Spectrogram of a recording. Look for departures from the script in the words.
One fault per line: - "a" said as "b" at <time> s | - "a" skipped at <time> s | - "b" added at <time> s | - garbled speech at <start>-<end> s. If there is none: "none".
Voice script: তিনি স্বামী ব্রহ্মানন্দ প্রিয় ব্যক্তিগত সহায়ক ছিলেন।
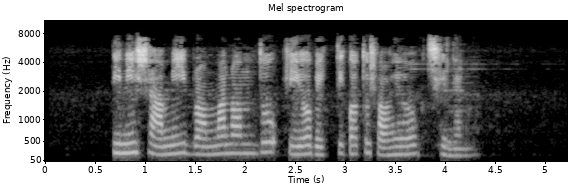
none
